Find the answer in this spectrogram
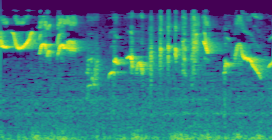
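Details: Poci songbird singing very actively, a recording used to prompt silent birds to sing again: rapid varied high whistles, sweeping slurs and dense chattering trills running almost nonstop, with a faint low rumble underneath.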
